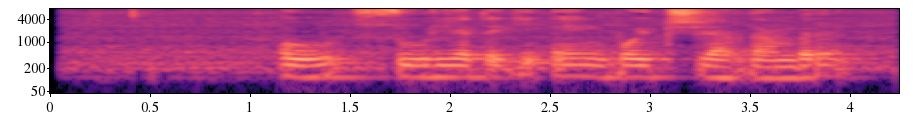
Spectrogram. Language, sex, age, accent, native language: Uzbek, male, 12-17, Buxoro, Uzbek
